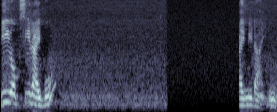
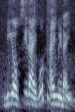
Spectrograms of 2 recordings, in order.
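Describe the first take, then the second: First: Deoxyribothymidine stretched syllable by syllable, very slowly; teacher dictating a long chemical name slowly; very slow sounding out. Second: Said in the usual way. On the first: Shown as a demonstration. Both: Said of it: "चलिए".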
